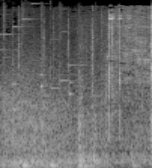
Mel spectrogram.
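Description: Quiet background music with a few soft low beats, and a light metallic jingling that begins a little past halfway.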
